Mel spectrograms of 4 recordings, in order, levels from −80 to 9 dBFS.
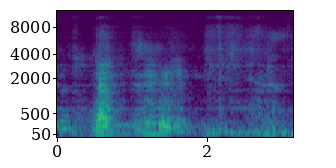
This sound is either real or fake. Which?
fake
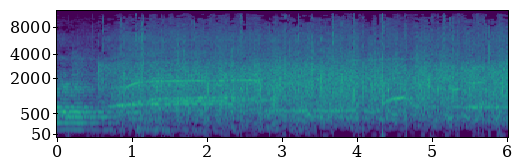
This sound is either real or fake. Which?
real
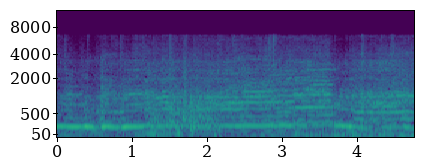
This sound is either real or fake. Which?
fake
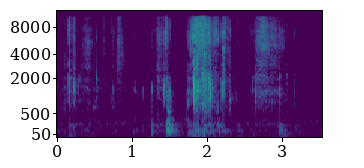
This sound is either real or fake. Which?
real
